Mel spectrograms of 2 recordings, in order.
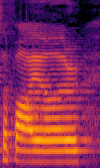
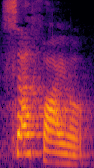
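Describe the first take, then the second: First: The first vowel is a short, weak 'uh'. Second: The first vowel is an open 'a' as in cat. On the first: The speaker calls it wrong. "काफ़ी लोग बोलते हैं सफायर" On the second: The speaker calls it right. "It's actually सैफायर"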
